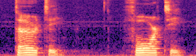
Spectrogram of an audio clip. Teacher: nas dezenas maiores, ou seja, de 30 a 90, a sílaba tônica está na primeira parte da sílaba.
